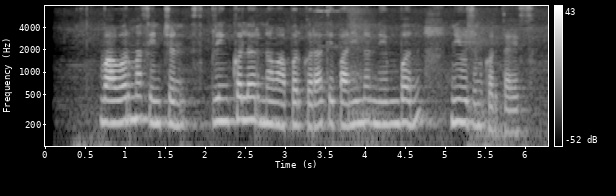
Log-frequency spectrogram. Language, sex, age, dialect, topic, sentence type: Marathi, female, 36-40, Northern Konkan, agriculture, statement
